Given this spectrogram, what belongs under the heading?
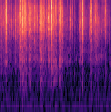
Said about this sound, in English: Oh, cool. It just peels right off the paper. And it's a little sticky.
